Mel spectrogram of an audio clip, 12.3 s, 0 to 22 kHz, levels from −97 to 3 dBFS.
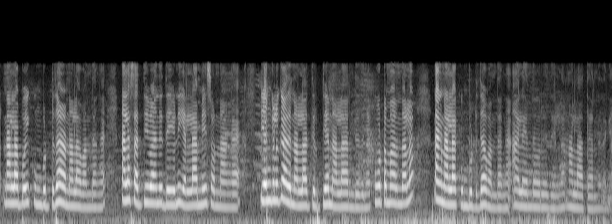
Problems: constant background noise, continuous background conversations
